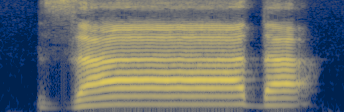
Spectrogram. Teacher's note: তাহলে জাটা টান হবে আর দালটা টান হবে না। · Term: আলিফে মাদ্দা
